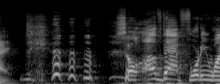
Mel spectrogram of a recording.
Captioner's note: laughing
